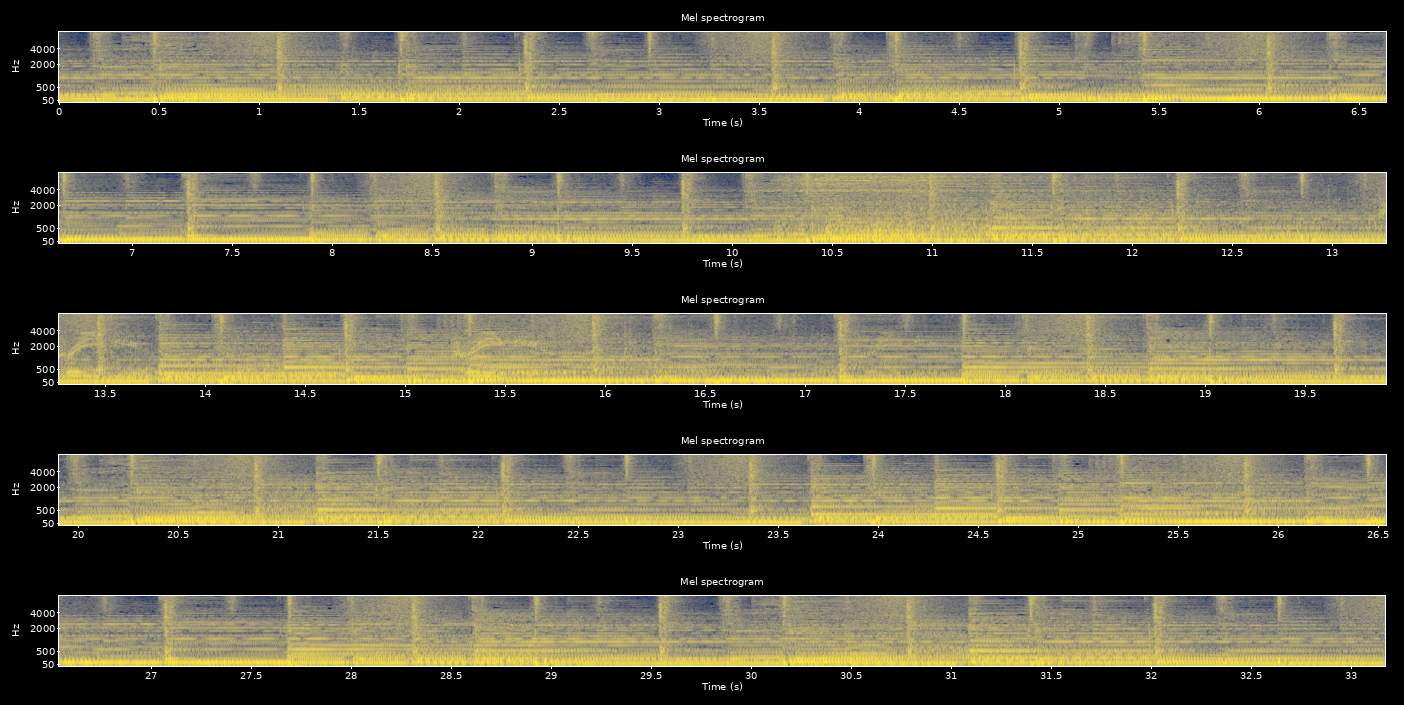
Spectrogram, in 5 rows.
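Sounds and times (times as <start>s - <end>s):
underscore music: 0.0s - 33.1s.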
